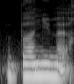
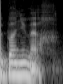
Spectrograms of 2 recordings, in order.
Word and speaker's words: bonne humeur: You notice one sound. Bonne humeur. It's to be in a good mood. Je suis de bonne humeur. You always link. You don't say bonne and humeur, it's always one word.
